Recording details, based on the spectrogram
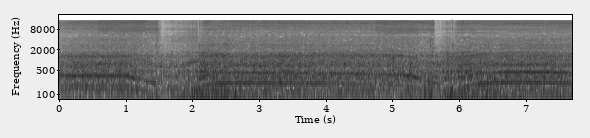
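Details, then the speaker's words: Mercedes C180 Kompressor with code P0102 (200A-2) for air flow meter faults, meter itself fine. A vacuum leak is heard near the intake at idle; spraying electrical cleaner there makes the engine stumble and nearly die twice, then recover. "okay so when I start to inspect the engine then if you can hear this sort of vacuum leak coming from somewhere around here"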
